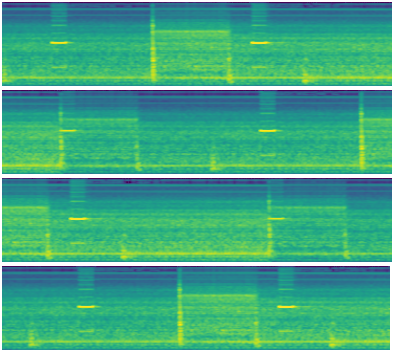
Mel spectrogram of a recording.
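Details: Hospital mechanical ventilator sound effect: steady machine hum with rhythmic bursts of hissing airflow and soft clicks, about twenty cycles a minute.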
